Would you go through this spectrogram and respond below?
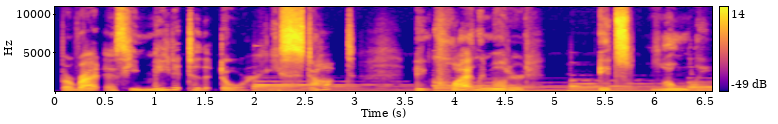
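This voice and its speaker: An actress playing a weary, lonely woman prisoner, reflective and brooding, in an audio drama. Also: low voice. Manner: slow, reflective, weary delivery. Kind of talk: dramatic monologue and dialogue in fiction podcast.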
